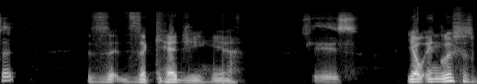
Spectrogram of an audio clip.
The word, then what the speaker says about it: Zakelj: His name, it's Zakeji for a nice breakdown. Thank you, dude. Appreciate That's how you pronounce it? Zakeji, yeah.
